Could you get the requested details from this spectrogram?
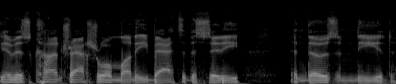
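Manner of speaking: plain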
